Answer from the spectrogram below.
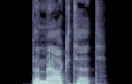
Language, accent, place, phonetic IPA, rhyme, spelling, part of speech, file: German, Germany, Berlin, [bəˈmɛʁktət], -ɛʁktət, bemerktet, verb, De-bemerktet.ogg
- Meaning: inflection of bemerken: 1. second-person plural preterite 2. second-person plural subjunctive II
